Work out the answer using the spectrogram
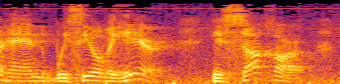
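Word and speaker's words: Yissachar: Although the Chassam Sofer says that the first time in the Torah that the name Yisachar is mentioned, you should pronounce it Yisachar. But typically, it is pronounced Yisachar.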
